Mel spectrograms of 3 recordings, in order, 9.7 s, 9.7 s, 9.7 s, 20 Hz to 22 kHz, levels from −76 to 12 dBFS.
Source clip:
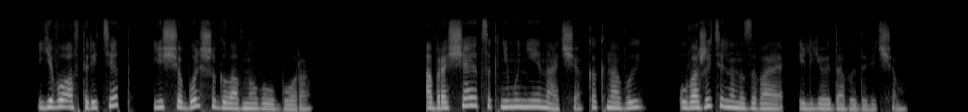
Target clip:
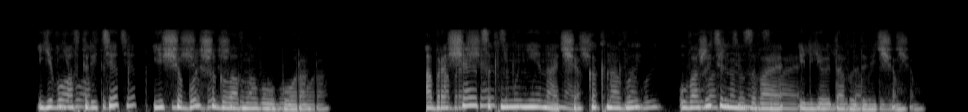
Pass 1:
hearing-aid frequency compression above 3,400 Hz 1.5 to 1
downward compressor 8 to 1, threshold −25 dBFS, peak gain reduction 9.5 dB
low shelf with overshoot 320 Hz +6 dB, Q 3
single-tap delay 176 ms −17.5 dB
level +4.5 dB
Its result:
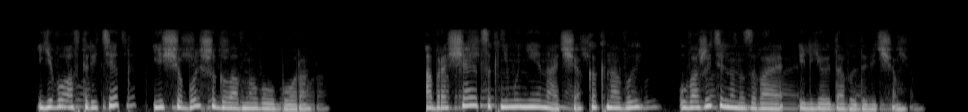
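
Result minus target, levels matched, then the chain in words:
echo-to-direct −8 dB
hearing-aid frequency compression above 3,400 Hz 1.5 to 1
downward compressor 8 to 1, threshold −25 dBFS, peak gain reduction 9.5 dB
low shelf with overshoot 320 Hz +6 dB, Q 3
single-tap delay 176 ms −9.5 dB
level +4.5 dB

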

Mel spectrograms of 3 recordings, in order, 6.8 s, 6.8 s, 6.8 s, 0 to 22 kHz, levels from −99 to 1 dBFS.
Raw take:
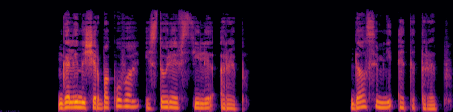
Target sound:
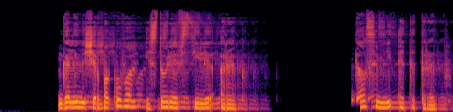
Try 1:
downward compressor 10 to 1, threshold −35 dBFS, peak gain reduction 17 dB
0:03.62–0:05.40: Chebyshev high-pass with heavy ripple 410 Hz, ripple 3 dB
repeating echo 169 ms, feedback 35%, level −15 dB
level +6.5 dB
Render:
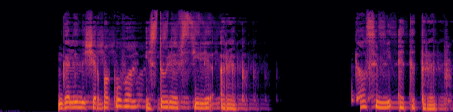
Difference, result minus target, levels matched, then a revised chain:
downward compressor: peak gain reduction +10 dB
downward compressor 10 to 1, threshold −24 dBFS, peak gain reduction 7 dB
0:03.62–0:05.40: Chebyshev high-pass with heavy ripple 410 Hz, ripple 3 dB
repeating echo 169 ms, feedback 35%, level −15 dB
level +6.5 dB

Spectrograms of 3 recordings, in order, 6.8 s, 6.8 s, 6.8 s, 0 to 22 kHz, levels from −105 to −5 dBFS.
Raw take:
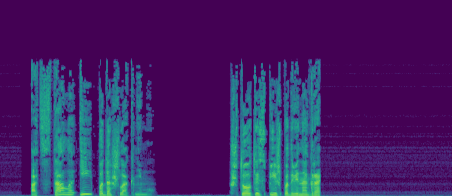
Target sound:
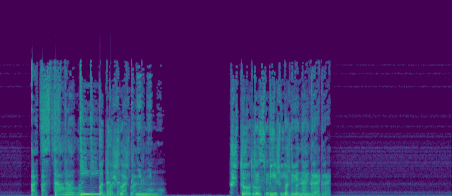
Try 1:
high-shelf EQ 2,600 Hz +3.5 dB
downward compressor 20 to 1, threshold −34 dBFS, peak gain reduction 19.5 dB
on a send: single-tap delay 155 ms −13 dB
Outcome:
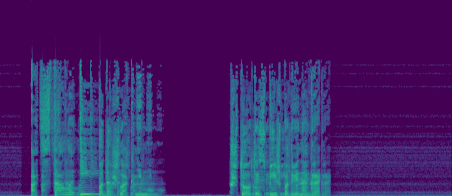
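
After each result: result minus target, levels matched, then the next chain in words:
echo-to-direct −6.5 dB; 250 Hz band −3.5 dB
high-shelf EQ 2,600 Hz +3.5 dB
downward compressor 20 to 1, threshold −34 dBFS, peak gain reduction 19.5 dB
on a send: single-tap delay 155 ms −6.5 dB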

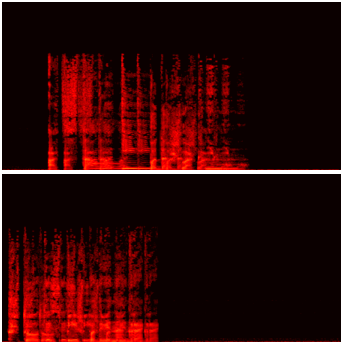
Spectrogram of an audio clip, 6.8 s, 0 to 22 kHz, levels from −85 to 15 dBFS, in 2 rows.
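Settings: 250 Hz band −3.5 dB
high-shelf EQ 2,600 Hz +3.5 dB
downward compressor 20 to 1, threshold −34 dBFS, peak gain reduction 19.5 dB
dynamic equaliser 280 Hz, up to +6 dB, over −54 dBFS, Q 1.3
on a send: single-tap delay 155 ms −6.5 dB

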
